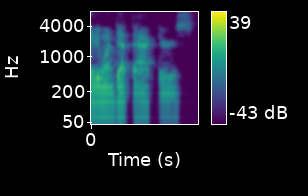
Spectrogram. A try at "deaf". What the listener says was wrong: Deaf. It's an F. You were saying death. I saw your tongue go under your teeth, and I was like, "You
